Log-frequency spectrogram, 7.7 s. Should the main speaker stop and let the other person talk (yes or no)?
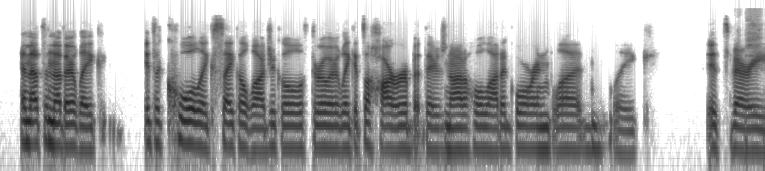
no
